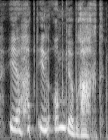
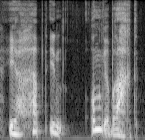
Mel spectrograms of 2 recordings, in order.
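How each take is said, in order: First: Very high, anguished cry; distraught accusation. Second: Higher, halting, stunned voice; stammering shock. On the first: Susan accuses them of killing her lover, distraught. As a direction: cry out the accusation in one run. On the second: Susan sees her lover dead on screen, stammering. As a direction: falter out the accusation in shock. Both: A narrator's reading. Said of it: "stammelte sie".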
